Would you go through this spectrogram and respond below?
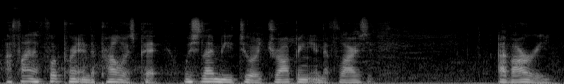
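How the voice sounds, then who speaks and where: A man lends his own low voice to a young woman raised in the wilds, narrating her trip to a zoo. The delivery stays plain and unpolished, like a casual fan reading of a comic. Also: normal speed, slight background noise, natural voice. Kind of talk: amateur dramatic reading of a comic.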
